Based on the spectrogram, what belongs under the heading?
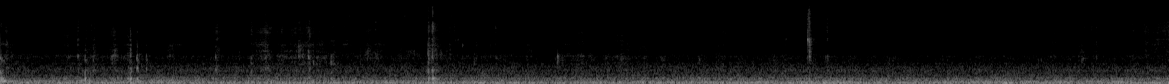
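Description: Quiet chewing of a mouthful of Big Mac, with a few faint clicks and paper-wrapper handling, over a steady low hum inside a car.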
